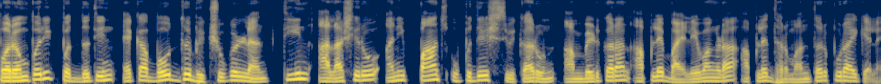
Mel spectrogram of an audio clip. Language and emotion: Goan Konkani, neutral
